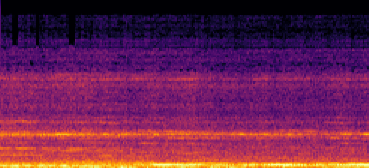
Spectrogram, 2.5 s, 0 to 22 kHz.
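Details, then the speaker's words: Custom drum motor, 12-pole, run on an 8-pole controller setting: a droning, buzzy, wavering hum and vibration through the table because it is out of phase and the frequency is too low. "That's out of phase. It's grounding right now. It's creating a vibration on the table because it's so out of phase, because it's on 8 pole instead of 12, and the frequency is too low."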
